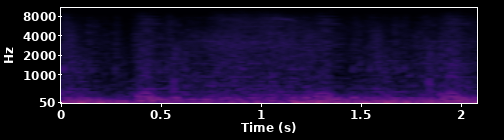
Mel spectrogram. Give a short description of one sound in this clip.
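Small explosions boom and crackle.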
